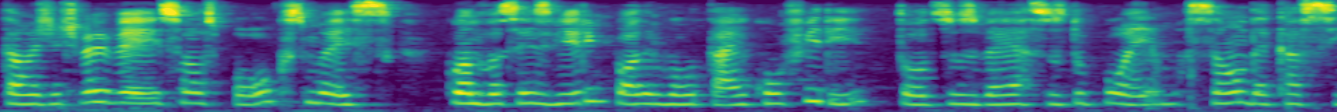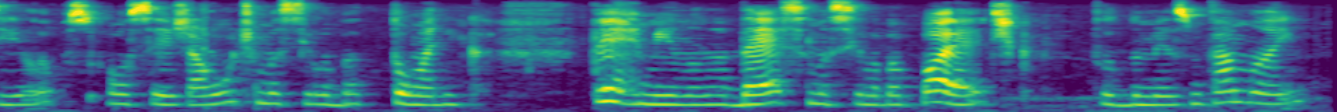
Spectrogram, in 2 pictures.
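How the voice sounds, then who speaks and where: Brazilian woman, high voice, slow methodical lecture, kinda muffled lo-fi audio. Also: fairly even intonation, a little mellow. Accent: Brazilian Portuguese. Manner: patient, methodical, spells out rhyme schemes letter by letter. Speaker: university literature lecturer. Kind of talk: recorded online lecture.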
